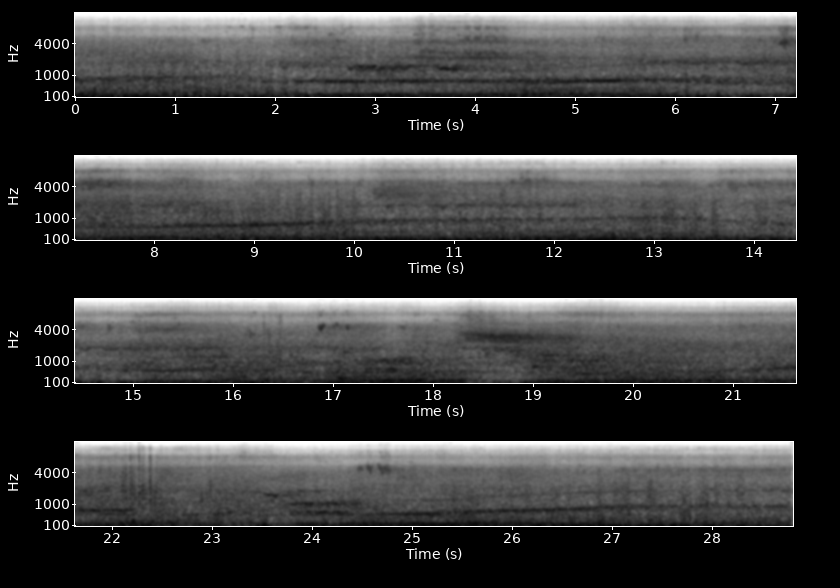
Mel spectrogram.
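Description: Onboard sound of a rental go-kart driven at speed: a loud, steady rumble with a whine that rises and falls as it speeds up on the straights and slows for the corners. Short higher squeals come and go, likely the tyres sliding through the turns.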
